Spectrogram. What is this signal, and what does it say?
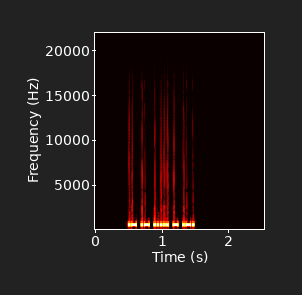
Morse code, heard as a keyed tone, about 48 wpm, 600 Hz. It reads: AA5TR
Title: SOTA QSO Practice 50wpm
